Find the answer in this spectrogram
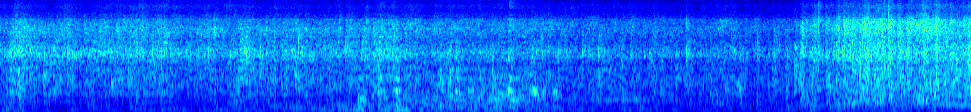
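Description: Spinach and onions sizzling in olive oil in a frying pan as they cook down, a steady frying hiss that grows louder about eight seconds in.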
